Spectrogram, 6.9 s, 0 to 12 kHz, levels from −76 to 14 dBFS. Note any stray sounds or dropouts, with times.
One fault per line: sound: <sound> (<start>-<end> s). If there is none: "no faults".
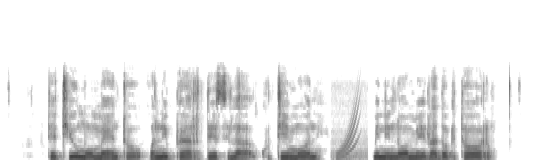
sound: chirp (4.2-4.5 s)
